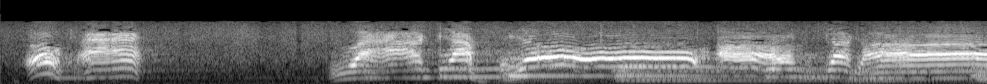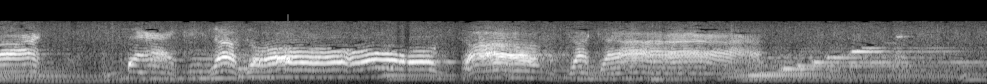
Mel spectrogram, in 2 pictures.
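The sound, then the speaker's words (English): A raspy, duck-like quacking voice sings a warbling, wavering melody for several seconds, loud, in a long unbroken run after a brief opening burst. A human voice imitates the duck. “Donald Duck, you've denied being the worst singer in the annals of radio. All right, prove it. Sing.”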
